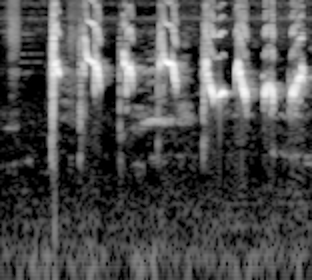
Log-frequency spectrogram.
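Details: Brief burst from a greater green leafbird in constant song, used to get other leafbirds singing; about nine quick whistled and chirping notes, some sliding down and others rising, spaced roughly a third of a second apart.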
